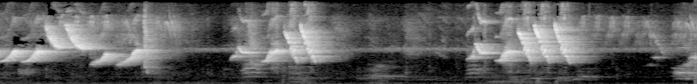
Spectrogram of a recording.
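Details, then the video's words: Double-collared seedeater delivering fast tuituí phrases: three loud bursts of quick, raspy, downward-slurred high notes, each about a second and a half long, separated by brief pauses over a faint steady high tone. "Tuituí rapido"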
